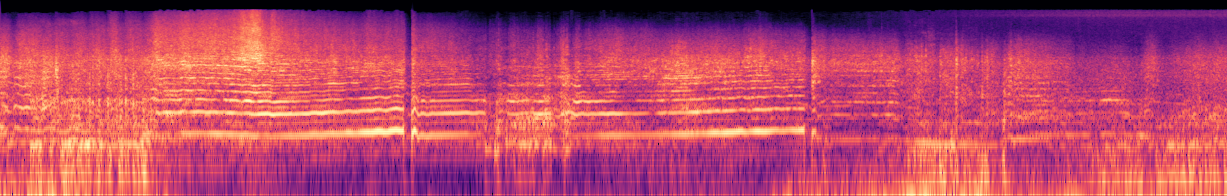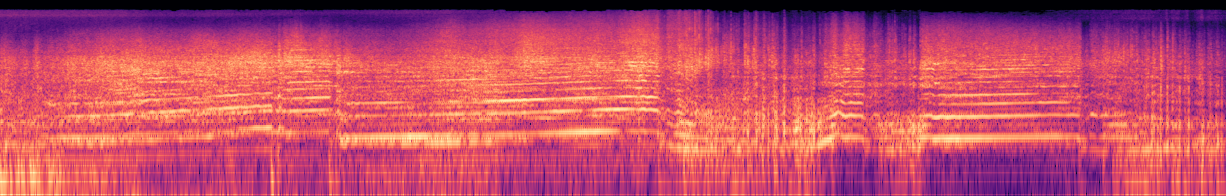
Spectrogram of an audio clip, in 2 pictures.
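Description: Race car engine running hard at high revs up a hill-climb course. Its pitch climbs under acceleration and drops sharply at each gear change, several times over.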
